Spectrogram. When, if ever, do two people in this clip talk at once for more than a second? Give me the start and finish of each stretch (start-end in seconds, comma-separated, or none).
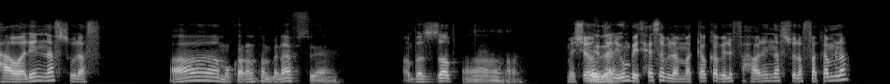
none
